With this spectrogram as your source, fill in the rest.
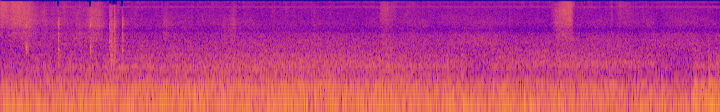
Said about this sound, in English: Trucks are just flying through here today.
